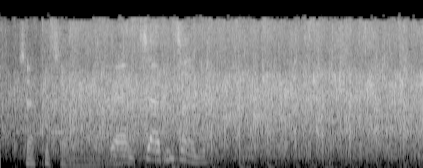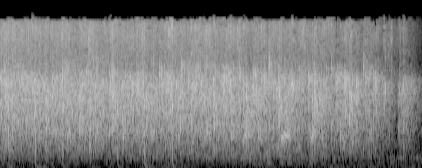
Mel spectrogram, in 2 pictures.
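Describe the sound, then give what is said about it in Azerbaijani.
Audience applause at an Azerbaijani gathering: sustained, dense clapping that fades out at the very end. A voice speaks over it early on. “Alqışlayın məni.”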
